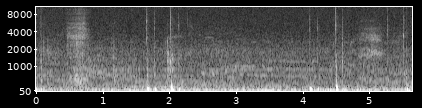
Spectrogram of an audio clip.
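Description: Keys clatter on a computer keyboard as an NTN number is typed, with scattered taps and a few sharper clicks over a low steady hum.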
